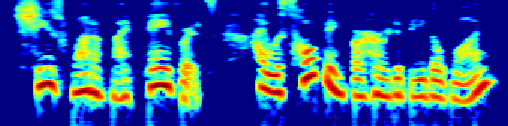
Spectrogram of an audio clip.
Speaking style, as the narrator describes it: his father had whispered

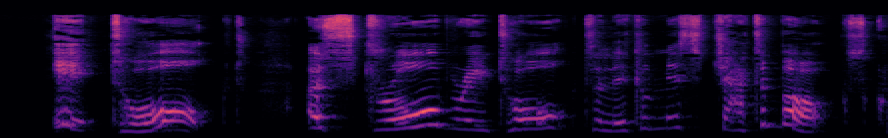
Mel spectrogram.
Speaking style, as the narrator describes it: cried Mr

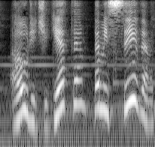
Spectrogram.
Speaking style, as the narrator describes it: cried Blanche in an eager, excited tone

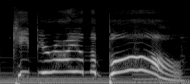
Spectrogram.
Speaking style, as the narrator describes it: I yell

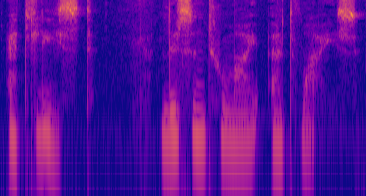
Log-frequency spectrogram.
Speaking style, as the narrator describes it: said

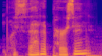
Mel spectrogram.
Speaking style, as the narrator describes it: My mom whispers to me

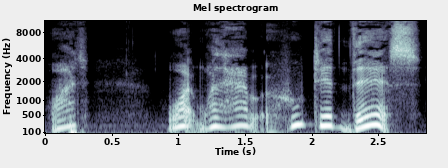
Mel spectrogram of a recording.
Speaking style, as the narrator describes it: Thomas cried out

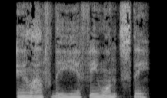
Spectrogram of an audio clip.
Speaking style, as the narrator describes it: said Martha

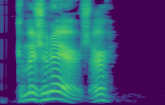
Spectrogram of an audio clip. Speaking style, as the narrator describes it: he said gruffly

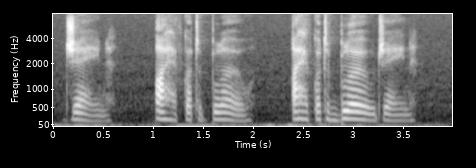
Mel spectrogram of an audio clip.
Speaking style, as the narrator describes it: his paleness when he whispered

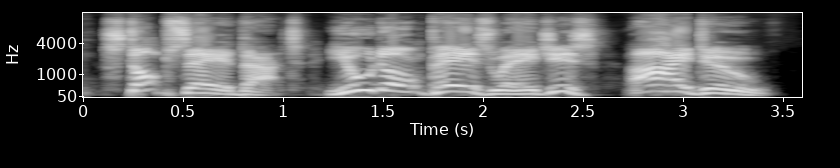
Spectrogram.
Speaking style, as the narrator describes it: Frank was shouting

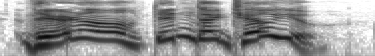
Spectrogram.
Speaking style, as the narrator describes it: cried the poor little man

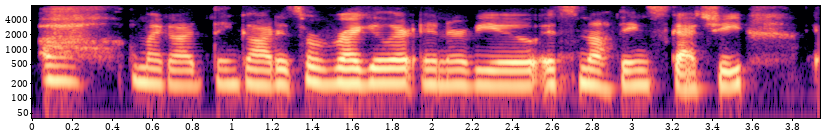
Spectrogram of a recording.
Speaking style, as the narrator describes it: let out a sigh of relief

